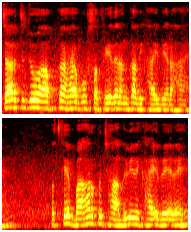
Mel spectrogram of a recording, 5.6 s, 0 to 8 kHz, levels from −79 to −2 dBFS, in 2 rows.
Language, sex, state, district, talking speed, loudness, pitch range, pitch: Hindi, male, Chandigarh, Chandigarh, 215 wpm, -17 LUFS, 150-175 Hz, 160 Hz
